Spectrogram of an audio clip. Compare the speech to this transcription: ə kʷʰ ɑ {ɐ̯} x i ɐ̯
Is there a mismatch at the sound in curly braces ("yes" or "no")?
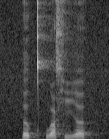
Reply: yes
